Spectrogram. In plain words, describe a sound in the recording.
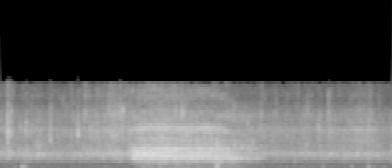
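Water splashes as a net lifts out of a stream.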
